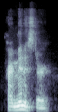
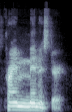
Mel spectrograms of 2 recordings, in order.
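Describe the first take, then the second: First: The M sound between the words is short. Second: The M sound between the words is held long. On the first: The speaker calls it wrong. "It's not" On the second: The speaker calls it right. "You're just holding that M for longer"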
